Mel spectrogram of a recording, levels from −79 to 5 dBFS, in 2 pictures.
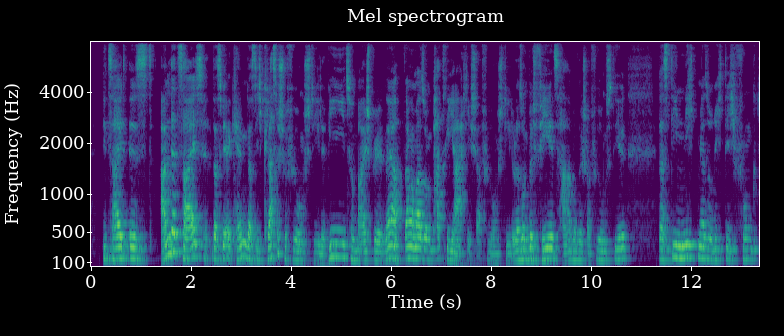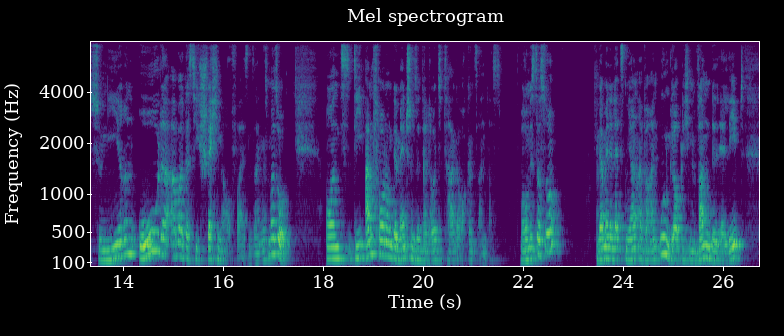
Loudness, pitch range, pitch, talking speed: -20 LUFS, 130-160 Hz, 145 Hz, 165 wpm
